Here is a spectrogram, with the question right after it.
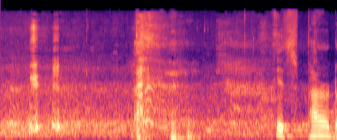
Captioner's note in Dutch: gelach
